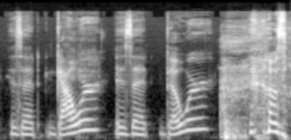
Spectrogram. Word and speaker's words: Gower: guest on today and his name is Brian go I hope I did not completely like just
